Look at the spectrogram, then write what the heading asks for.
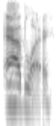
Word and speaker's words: Adlai: a lot of people pronounce it in different ways so adlay add lie we've been told it's adlai and he and even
